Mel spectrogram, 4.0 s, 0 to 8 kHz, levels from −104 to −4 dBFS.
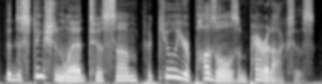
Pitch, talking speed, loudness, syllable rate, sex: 160 Hz, 135 wpm, -17 LUFS, 4.5 syllables/s, male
